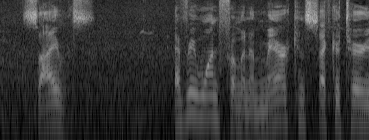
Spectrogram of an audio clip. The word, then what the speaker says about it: Cyrus: The Greeks called him Kyros, which the Romans then pronounced Syros, before finally ending up Cyrus in English.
